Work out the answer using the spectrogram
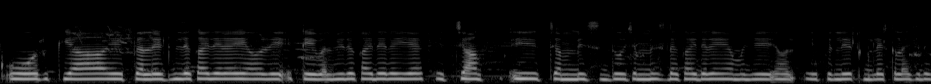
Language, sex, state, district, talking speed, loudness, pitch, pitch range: Hindi, female, Chhattisgarh, Rajnandgaon, 225 wpm, -32 LUFS, 245 Hz, 240-255 Hz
